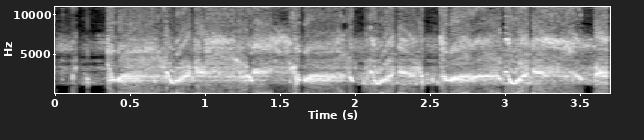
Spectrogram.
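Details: Swiftlet calls played as a lure to draw the birds into a house to live and nest: dense, loud, high twittering chirps with rising and falling sweeps, broken by brief silent gaps roughly every half second to second.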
